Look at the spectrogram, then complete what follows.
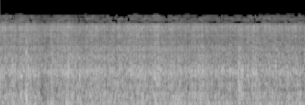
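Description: Ground fountain firework spraying sparks with a steady hiss.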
